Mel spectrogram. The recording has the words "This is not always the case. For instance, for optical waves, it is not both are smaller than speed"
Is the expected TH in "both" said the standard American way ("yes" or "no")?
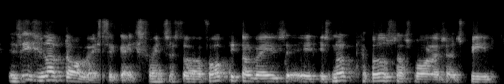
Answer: no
